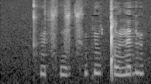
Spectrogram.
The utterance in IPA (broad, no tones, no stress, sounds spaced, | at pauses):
kʰ ʉ t͡sʰ u z t͡sʰ ʉ p ɾ ʉ u̯ ǃ ɵ n ɛ ɠ ʉ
